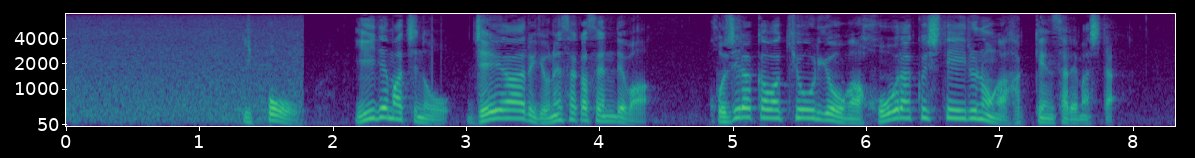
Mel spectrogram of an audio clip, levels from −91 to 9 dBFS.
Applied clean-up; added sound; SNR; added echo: none; none; none; none.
